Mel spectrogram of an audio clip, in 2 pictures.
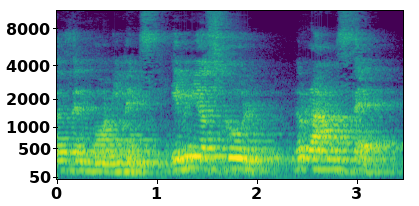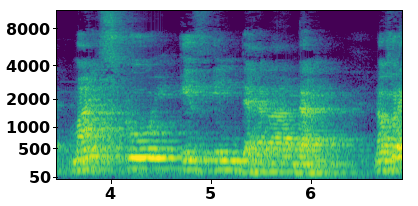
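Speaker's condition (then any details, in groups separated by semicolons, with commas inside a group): No condition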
